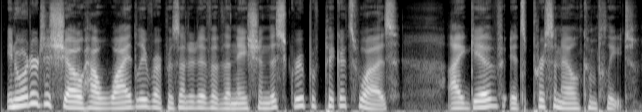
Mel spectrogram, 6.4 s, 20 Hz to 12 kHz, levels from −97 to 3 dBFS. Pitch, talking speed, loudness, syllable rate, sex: 175 Hz, 185 wpm, -17 LUFS, 5.9 syllables/s, female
